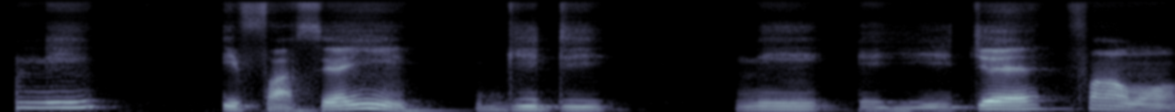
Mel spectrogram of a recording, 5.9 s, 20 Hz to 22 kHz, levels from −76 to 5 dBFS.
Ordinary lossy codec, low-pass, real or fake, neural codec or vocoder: none; none; fake; autoencoder, 48 kHz, 32 numbers a frame, DAC-VAE, trained on Japanese speech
